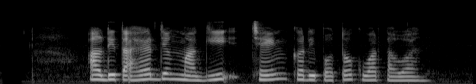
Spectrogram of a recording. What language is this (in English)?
Sundanese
